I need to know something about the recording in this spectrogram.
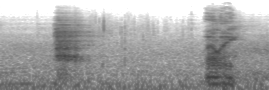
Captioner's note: sighs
